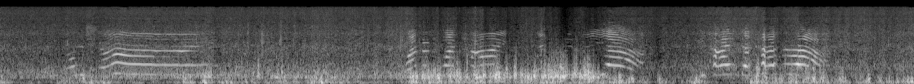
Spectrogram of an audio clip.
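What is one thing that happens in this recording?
A young woman calls out cheerfully from a short distance outdoors.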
